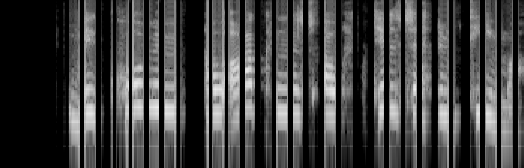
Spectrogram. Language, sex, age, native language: Icelandic, male, 11, Icelandic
